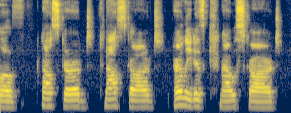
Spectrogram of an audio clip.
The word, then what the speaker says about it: Knausgaard: Apparently it is Knausgaard. Apparently we used to pronounce the K at the beginning of things like Kno, but we stopped.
